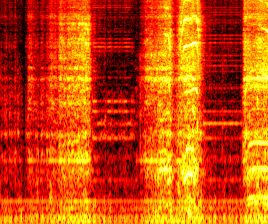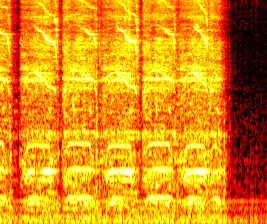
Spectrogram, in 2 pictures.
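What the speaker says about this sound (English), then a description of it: "you can hear that Savox just making all kinds of noise in there." Noisy Savox steering servo in an RC car, whining and grinding in repeated bursts that start and stop, close up and fairly loud with a faint background hum.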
